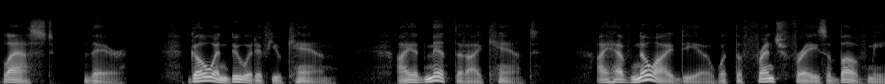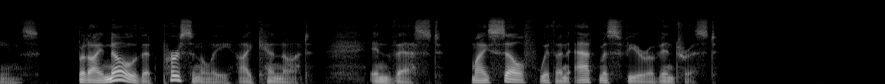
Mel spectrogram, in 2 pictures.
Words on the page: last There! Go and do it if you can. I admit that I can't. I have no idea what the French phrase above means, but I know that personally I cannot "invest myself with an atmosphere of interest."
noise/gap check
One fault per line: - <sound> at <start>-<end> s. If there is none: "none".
none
